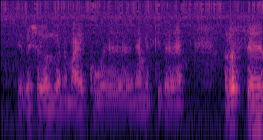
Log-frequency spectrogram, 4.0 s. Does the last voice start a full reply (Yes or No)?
No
